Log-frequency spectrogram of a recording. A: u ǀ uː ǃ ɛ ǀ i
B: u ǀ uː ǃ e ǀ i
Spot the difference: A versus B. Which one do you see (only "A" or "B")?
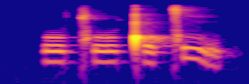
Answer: B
